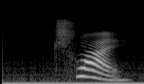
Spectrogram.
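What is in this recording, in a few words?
"chuai", Mandarin Chinese, fourth tone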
